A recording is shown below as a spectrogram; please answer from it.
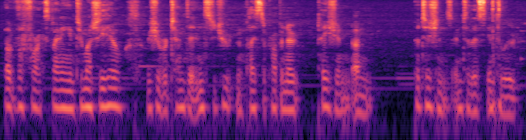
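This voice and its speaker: Casting: evasive male scientist-bureaucrat for a game man reading, mid-low everyday voice, officious and courteous, soft music behind. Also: fairly even intonation, lightly acted. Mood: formal, guarded. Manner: measured, polite, officious. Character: formal, evasive male research institute official in fantasy game.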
